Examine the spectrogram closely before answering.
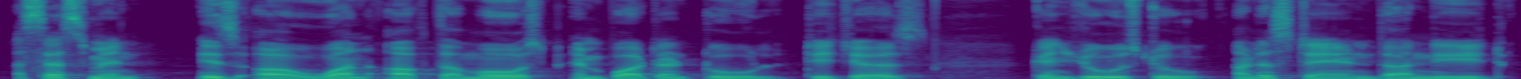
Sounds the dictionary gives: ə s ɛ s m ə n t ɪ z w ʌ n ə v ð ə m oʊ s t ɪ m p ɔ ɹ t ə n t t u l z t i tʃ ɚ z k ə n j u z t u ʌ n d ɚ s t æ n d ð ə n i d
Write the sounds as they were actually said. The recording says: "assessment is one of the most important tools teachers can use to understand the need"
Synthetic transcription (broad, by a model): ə s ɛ s m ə n t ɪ z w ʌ n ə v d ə m oʊ s t ɪ m p ɔ ɹ t ə n t t u l t i tʃ ɚ z k ə n j u z t u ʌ n d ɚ s t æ n d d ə n i d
